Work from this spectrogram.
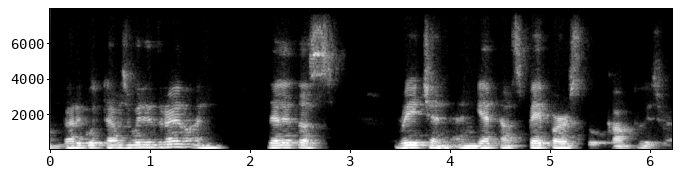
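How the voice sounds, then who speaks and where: A man's medium-pitched, somewhat breathy voice at a moderate pace, with fairly even intonation. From Baghdad, Iraq. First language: Judeo-Arabic. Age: 70s. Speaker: language teacher. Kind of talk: lecture. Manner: halting.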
